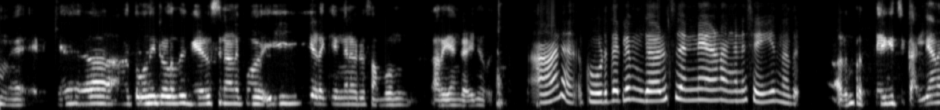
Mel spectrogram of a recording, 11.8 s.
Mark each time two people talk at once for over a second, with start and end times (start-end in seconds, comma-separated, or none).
none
